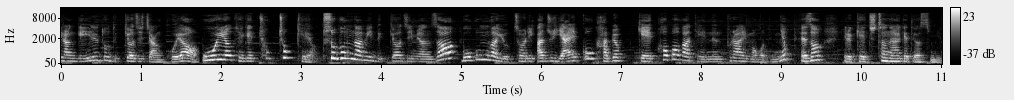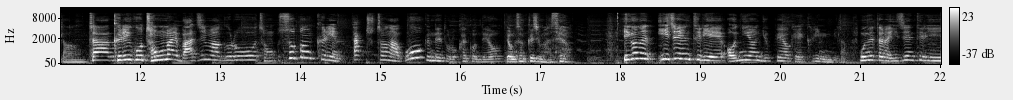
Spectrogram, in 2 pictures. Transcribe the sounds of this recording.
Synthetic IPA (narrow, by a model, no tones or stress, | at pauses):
iɾanɡe̞iɭdonɯk͈jʌd͡ʑid͡ʑiankʰojooiɾjʌtwe̞ɡe̞t͡ɕʰok̚t͡ɕʰokʰːe̞josʰubunɡaminɯk͈jʌd͡ʑimjʌnsʰʌmoɡoŋɡwajot͡ɕʰʌɾiad͡ʑujaɭk͈okabjʌp̚k͈e̞kʰʌbʌɡadwe̞nɯnpʰɯɾaimʌɡʌdɯɲoɾe̞s̬ʰʌ | iɾʌkʰe̞t͡ɕʰu̥t͡ɕʰʌnɯɭɦaɡe̞dwe̞jʌs͈ɯmɲidat͡ɕakɯɾiɡot͡ɕʌŋmaɭmad͡ʑimaɡɯɾot͡ɕʌŋsʰubɯnkʰɯɾimt͈ak̚t͡ɕʰu̥t͡ɕʰʌnɦaɡokɯnde̞toɾokʰaɭk͈ʌnde̞jojʌŋsʰʌŋk͈ɯd͡ʑimasʰe̞jo | iɡʌnɯnid͡ʑientʰɯɾie̞ʔʌɲiʌnjupʰe̞okeɭkʰɯɾimimɲida̰onɯɭt͈aɾaid͡ʑeentʰɯɾi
